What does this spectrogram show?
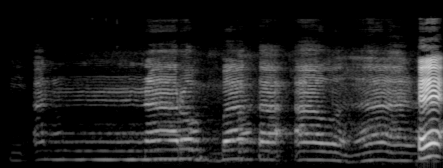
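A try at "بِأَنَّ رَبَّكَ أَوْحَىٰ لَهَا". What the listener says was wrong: Auha. Nah, ha kecil. Pertama ha kecil, kedua ha besar. Bi anna rabbaka auhalaha.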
